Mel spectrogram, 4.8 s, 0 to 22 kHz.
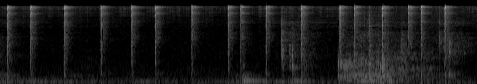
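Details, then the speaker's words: S-500-12 12 V 40 A 500 W industrial SMPS (KA7500/TL494 half bridge) powered through a series lamp: uneven sharp ticking over faint hum and whistle, output 17–20 V fluctuating and unregulated; fan also stuck. "nó có một số tiếng tích tắc, một số âm thanh vo ve và nó cũng dao động. nếu chúng ta kiểm tra điện áp DC điện áp đầu ra của nó, trở lại tích cực. chúng ta có thể thấy nó đang dao động và đầu ra của nó rất cao so với bình thường và đầu ra không được kiểm soát"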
